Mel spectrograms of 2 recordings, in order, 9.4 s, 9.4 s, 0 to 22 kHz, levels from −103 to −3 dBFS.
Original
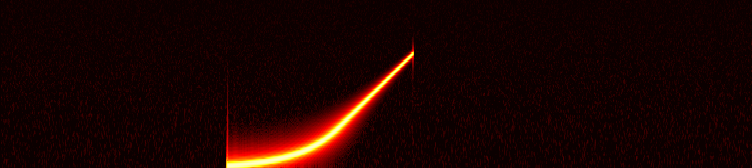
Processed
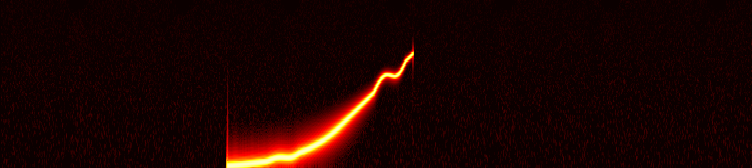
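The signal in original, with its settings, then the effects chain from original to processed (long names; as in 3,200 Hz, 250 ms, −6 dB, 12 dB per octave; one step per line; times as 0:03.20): exponential sine sweep 65 Hz → 5,900 Hz 2.33 s −8 dBFS
wow of a warped record 45 rpm, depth 250 cents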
